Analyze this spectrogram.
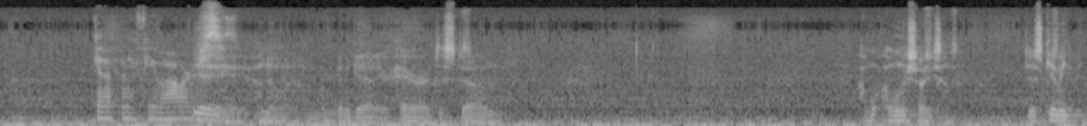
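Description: A man speaks calmly and haltingly.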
